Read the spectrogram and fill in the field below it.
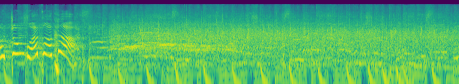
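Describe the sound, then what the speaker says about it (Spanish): After a Beijing Dance Academy performance at Teatro Nescafé de las Artes, an audience breaks into warm, sustained applause that fills the hall for several seconds, following a brief stretch of amplified talk. "con este ritmo tan alegre y con el caluroso aplauso que hemos dado"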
